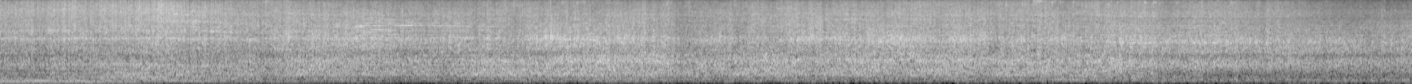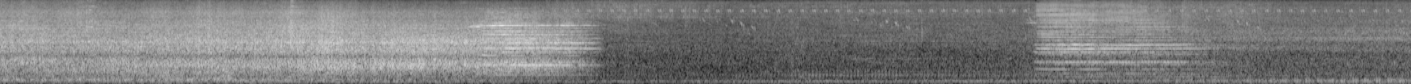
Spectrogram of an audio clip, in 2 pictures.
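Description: Diesel-electric locomotive-hauled passenger trains. The first passes close at speed, its horn fading about a second in, then its wheels clatter and rumble over the rails with another short horn blast just before the sound drops away suddenly. A second train then sounds its horn and comes on, growing louder near the end.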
